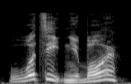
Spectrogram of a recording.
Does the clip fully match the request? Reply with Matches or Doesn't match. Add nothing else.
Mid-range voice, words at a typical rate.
Matches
